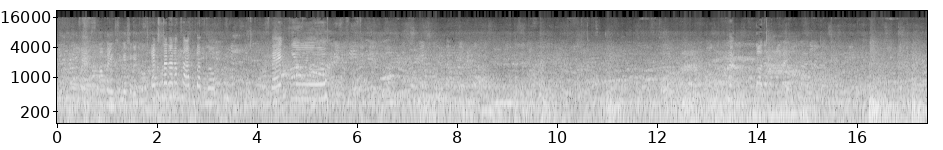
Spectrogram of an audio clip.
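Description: A crowd chatters throughout a busy, echoing hall.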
